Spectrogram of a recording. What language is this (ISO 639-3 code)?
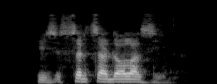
srp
